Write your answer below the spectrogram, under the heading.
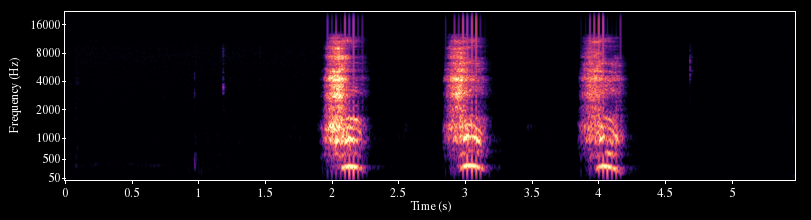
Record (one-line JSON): {"exhalation_length": "5.5 s", "exhalation_amplitude": 10998, "exhalation_signal_mean_std_ratio": 0.29, "survey_phase": "beta (2021-08-13 to 2022-03-07)", "age": "45-64", "gender": "Female", "wearing_mask": "No", "symptom_none": true, "smoker_status": "Never smoked", "respiratory_condition_asthma": false, "respiratory_condition_other": false, "recruitment_source": "REACT", "submission_delay": "3 days", "covid_test_result": "Negative", "covid_test_method": "RT-qPCR", "influenza_a_test_result": "Negative", "influenza_b_test_result": "Negative"}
